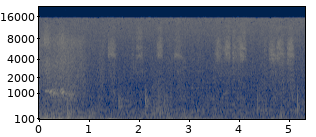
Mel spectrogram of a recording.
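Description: Chalk or marker writing a heading on a classroom board, a string of short scratchy strokes close by, with a thump near the start.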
